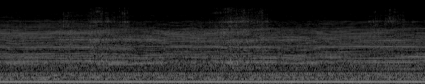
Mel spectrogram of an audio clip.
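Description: Electric beard trimmer running with a steady buzz as it is worked through a full beard.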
